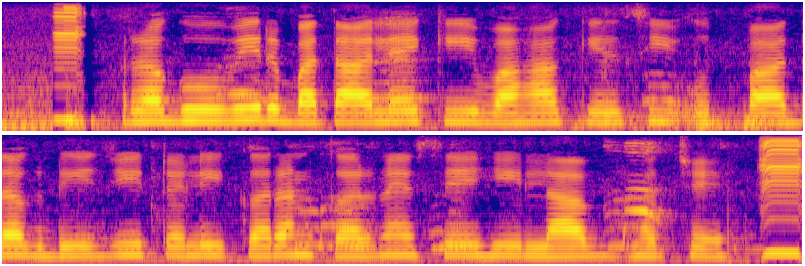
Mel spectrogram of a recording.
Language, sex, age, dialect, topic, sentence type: Magahi, female, 18-24, Northeastern/Surjapuri, agriculture, statement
